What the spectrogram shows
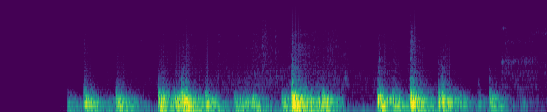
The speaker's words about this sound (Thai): เสียงเครื่องเรือนสั่นหรือเขย่าในขณะเกิดแผ่นดินไหวใช่ไหมคะครับในญี่ปุ่นมีคำอธิบายเสียงนี้ว่าอย่างนี้ครับกาตากาตากาตากาตาคำนี้ใช้อธิบายเมื่อของเช่น ชั้น วางหรือโต๊ะ สั่นหรือเขย่าต่อเนื่อง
